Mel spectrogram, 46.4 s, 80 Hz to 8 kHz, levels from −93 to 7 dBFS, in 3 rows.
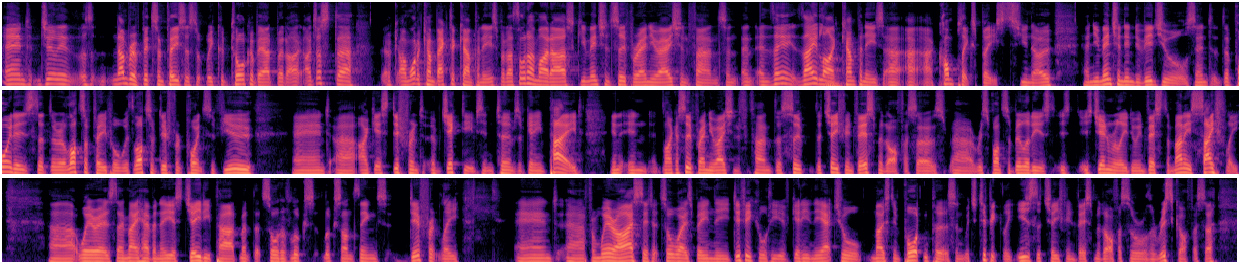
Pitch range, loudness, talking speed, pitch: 110-135 Hz, -25 LUFS, 195 wpm, 120 Hz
